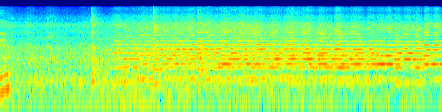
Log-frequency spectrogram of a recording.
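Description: A steady, pitched horn-like tone starts about a second in and holds unbroken for several seconds. A few light clinks of steel kitchen utensils sound near the start.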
